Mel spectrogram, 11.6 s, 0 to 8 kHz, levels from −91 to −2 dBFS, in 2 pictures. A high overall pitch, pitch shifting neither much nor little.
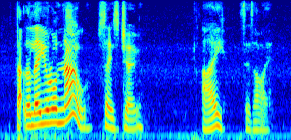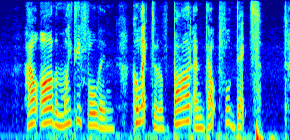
No: high, 205 Hz; wide, 7.0 semitones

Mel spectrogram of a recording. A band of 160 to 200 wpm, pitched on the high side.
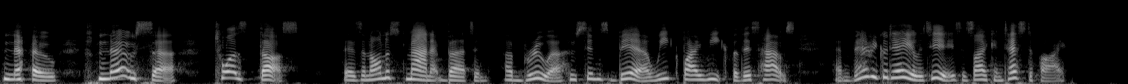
Yes: average, 170 wpm; high, 225 Hz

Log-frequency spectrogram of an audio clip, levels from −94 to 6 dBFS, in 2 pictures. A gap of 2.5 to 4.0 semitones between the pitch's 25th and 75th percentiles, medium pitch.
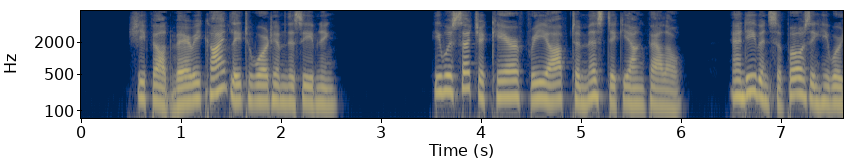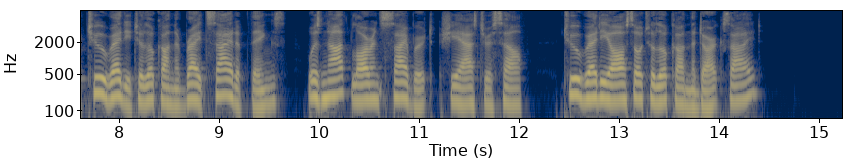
No: average, 4.6 semitones; medium, 160 Hz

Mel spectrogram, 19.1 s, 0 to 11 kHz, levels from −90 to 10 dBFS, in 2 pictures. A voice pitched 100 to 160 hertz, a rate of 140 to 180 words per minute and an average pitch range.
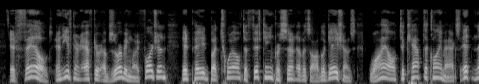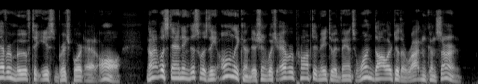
No: medium, 140 Hz; average, 160 wpm; wide, 6.3 semitones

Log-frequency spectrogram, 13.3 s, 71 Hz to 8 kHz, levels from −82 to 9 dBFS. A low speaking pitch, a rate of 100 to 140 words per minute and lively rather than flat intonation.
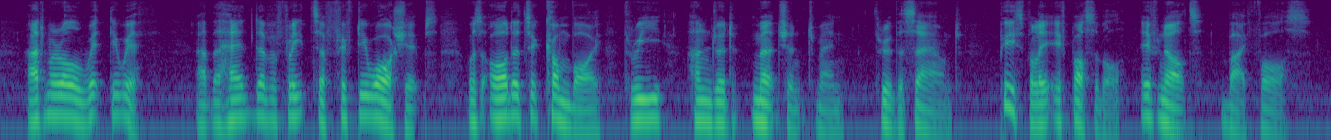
Yes: low, 130 Hz; slow, 135 wpm; wide, 5.7 semitones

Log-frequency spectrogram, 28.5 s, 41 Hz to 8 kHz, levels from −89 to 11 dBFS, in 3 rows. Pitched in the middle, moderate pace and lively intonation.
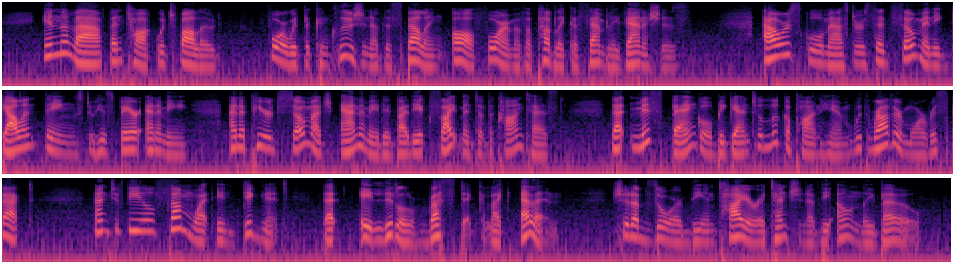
Yes: medium, 170 Hz; average, 160 wpm; wide, 6.3 semitones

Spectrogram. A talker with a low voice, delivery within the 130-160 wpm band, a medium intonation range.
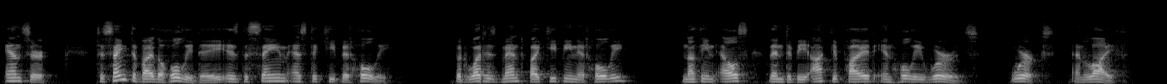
No: low, 130 Hz; average, 175 wpm; average, 3.1 semitones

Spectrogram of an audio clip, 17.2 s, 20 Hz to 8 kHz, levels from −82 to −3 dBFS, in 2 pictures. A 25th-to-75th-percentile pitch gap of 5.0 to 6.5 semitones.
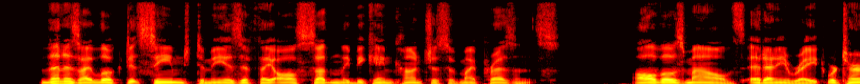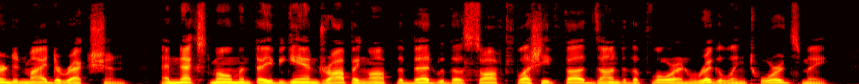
No: average, 3.6 semitones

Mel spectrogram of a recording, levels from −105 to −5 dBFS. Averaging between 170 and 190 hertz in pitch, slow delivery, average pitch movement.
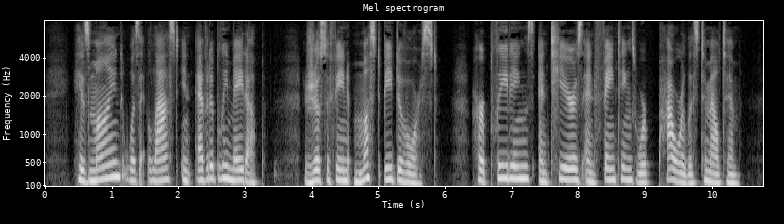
Yes: medium, 185 Hz; slow, 130 wpm; average, 3.9 semitones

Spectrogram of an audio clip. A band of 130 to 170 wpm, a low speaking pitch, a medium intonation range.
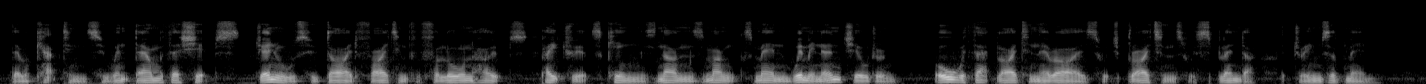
Yes: average, 165 wpm; very low, 85 Hz; average, 3.3 semitones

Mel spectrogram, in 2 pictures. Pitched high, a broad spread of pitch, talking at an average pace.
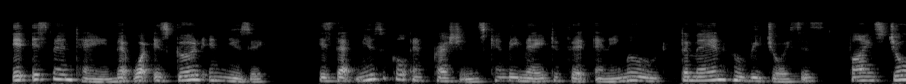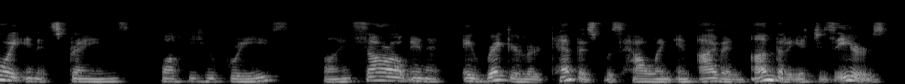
No: medium, 150 Hz; wide, 5.9 semitones; average, 150 wpm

